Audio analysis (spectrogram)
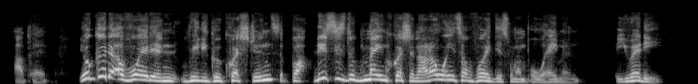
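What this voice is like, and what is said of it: British accent. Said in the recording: “before you affected the British accent.”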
